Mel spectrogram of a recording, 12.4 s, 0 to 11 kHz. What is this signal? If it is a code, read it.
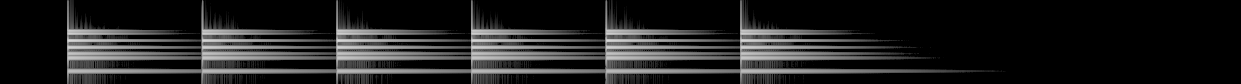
Clock strike, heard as a bell. 6. Six o'clock.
